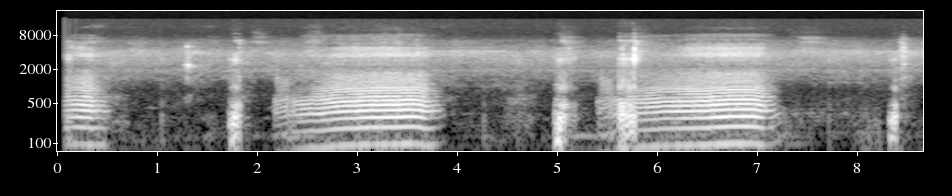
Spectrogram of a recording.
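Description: Long, buzzing, rattling breaths in, each about one and a half seconds, with quiet breaths out, about 18 a minute; snoring.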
